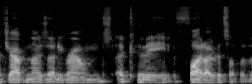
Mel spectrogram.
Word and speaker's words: Akui: Akui, that's how you say his name.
